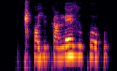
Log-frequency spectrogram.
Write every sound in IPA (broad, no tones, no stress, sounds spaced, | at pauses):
ǁʰ ɔ j ʉ k ɑ ŋ ɛ z u k o p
